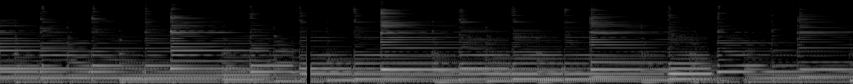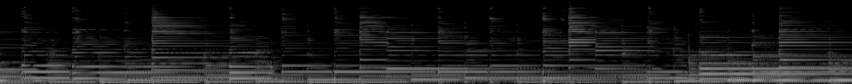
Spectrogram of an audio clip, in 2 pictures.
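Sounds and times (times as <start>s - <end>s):
acoustic guitar with waveshaper and EQ: 0.0s - 17.0s.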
